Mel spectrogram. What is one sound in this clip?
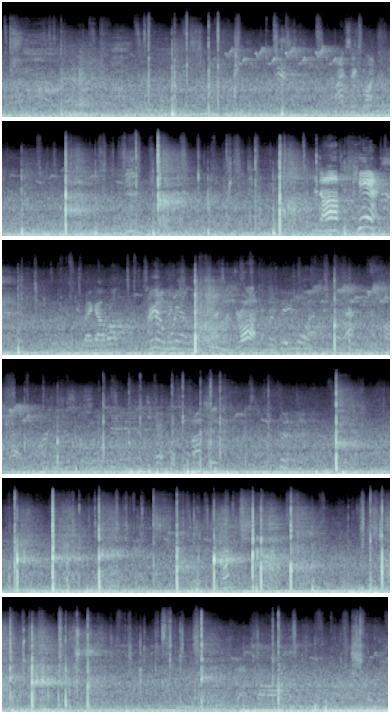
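Paddles hit a plastic ball with sharp pops, back and forth.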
